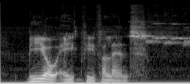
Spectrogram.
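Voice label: "bio-equivalent", Dutch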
